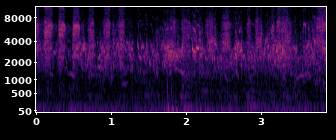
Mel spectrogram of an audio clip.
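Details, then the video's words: Aviary colony of budgerigars giving a busy stream of rapid chirps, squeaky warbles and harsh squawks that overlap into a constant high chatter, broken by a few brief pauses and clicks. "Lonely Budgies Sounds"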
